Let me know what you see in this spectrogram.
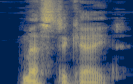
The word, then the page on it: masticate: Australian English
